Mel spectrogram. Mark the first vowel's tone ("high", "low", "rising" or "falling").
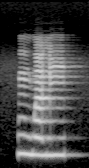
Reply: high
